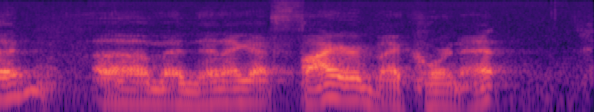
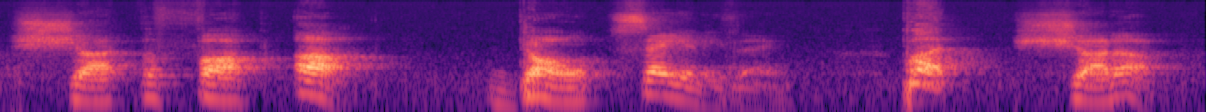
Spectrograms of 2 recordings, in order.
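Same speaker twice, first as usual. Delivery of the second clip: retold angry order; 3 semitones higher, 10 dB louder, slower than usual. Retold runner telling him off.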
